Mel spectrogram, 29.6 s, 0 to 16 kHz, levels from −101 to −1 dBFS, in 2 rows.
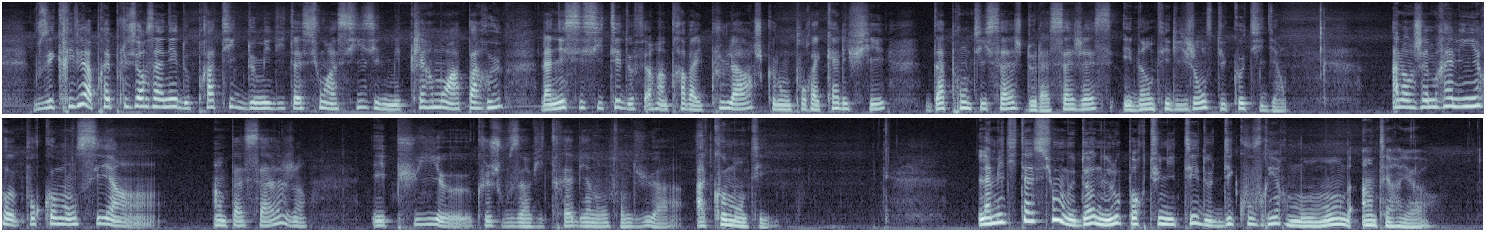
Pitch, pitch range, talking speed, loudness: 165 Hz, 140-200 Hz, 130 wpm, -22 LUFS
